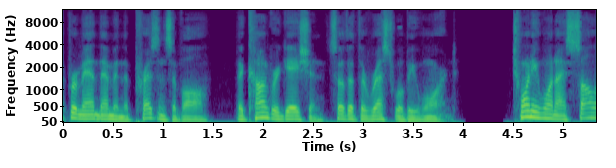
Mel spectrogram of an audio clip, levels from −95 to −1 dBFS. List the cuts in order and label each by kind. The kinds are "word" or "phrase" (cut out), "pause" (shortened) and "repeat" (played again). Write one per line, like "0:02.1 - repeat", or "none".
none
